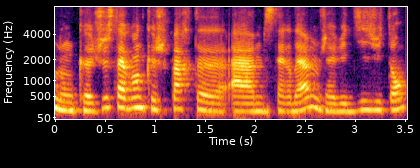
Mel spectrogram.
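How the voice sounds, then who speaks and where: Fairly low in pitch, a woman speaks at a very slow pace. Her pitch varies in an ordinary way. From France, Paris suburbs. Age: 20s. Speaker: art student and artist. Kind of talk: interview. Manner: halting, many hesitations.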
